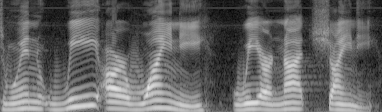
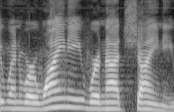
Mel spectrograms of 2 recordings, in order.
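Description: First: Slow, deliberate sing-song rhyme. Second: Said in the usual way. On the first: Shown as a demonstration. Preacher teaching a rhyme to remember, slowly. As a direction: draw each line out for memory. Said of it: "I like to rhyme things".

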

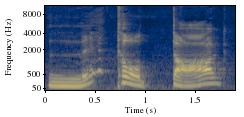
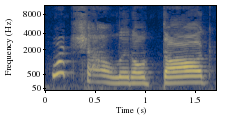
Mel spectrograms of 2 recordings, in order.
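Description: First: Slow, drawn-out wondering call; painter, slowed in surprise. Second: Loud warning shout; painter's yell. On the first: Painter staring at the painted dog, slow wonder. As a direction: stretch it out, staring at the red dog. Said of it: "the painter said". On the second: Painter shouting a warning at the little dog, loud. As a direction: call out to stop the little dog. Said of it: "The painter yelled". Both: Acted.

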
